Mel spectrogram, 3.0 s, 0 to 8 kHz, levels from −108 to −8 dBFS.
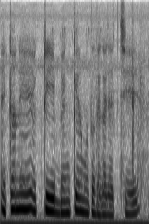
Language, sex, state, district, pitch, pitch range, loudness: Bengali, male, Assam, Hailakandi, 170 Hz, 150-195 Hz, -15 LUFS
